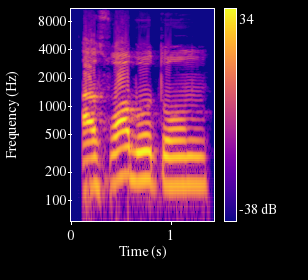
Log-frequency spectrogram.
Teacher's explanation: اصابتم، صاد کو موٹا کرنا ہے، با پر قلقلہ کریں گے، میم ساکن کے بعد میم مشدد ہے، میم کا میم میں ادغام کریں گے، غنہ کریں گے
